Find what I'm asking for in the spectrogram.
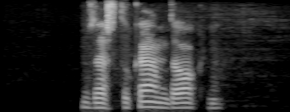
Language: Polish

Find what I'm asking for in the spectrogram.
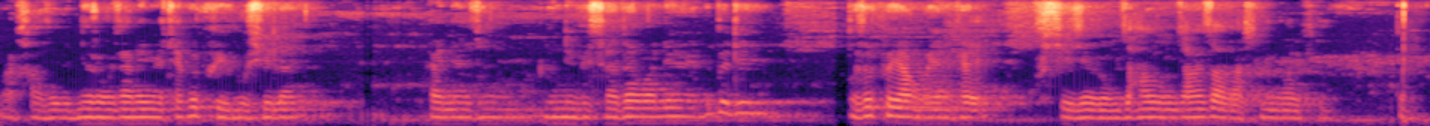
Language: Bodo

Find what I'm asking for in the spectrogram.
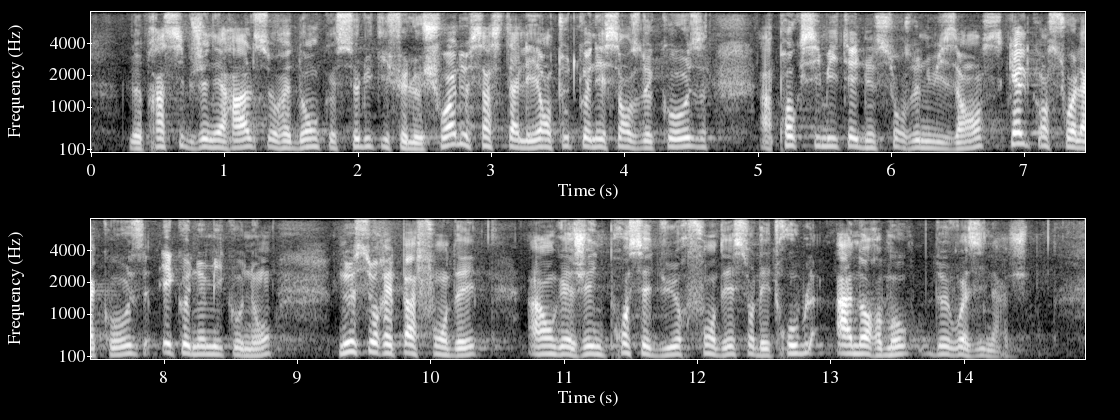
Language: French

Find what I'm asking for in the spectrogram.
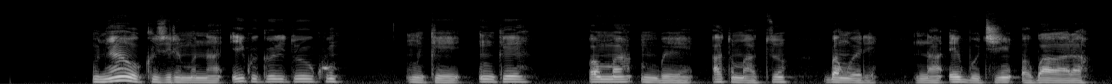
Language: Igbo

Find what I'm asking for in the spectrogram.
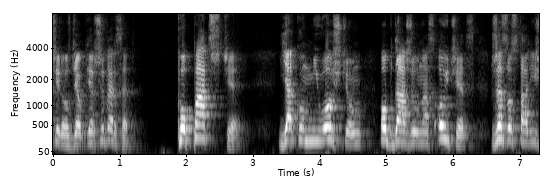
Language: Polish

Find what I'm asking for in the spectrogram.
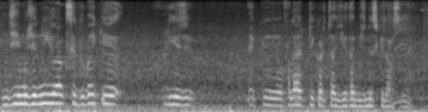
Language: Urdu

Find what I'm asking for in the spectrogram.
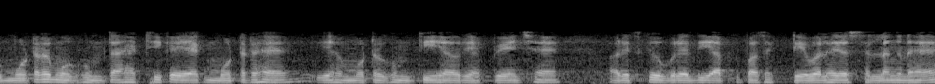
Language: Hindi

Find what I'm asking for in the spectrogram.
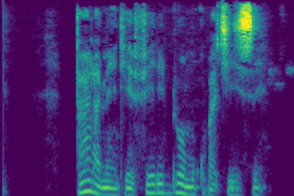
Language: Ganda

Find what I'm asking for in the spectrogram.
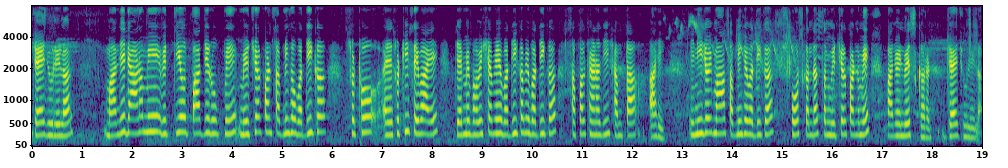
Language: Sindhi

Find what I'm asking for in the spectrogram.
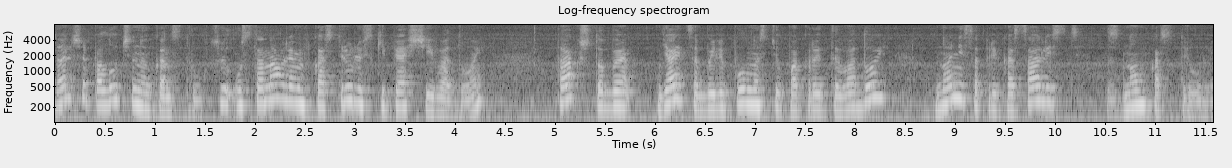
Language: Russian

